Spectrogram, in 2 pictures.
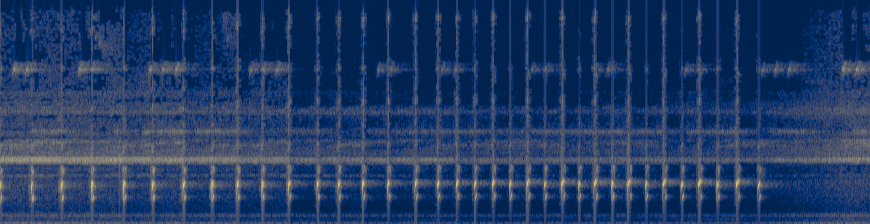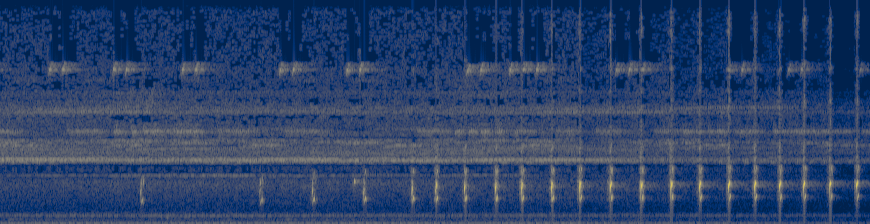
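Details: A Baramica frog (Hylarana baramica) gives a long series of short, sharp clicking notes over a steady insect drone.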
